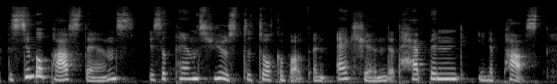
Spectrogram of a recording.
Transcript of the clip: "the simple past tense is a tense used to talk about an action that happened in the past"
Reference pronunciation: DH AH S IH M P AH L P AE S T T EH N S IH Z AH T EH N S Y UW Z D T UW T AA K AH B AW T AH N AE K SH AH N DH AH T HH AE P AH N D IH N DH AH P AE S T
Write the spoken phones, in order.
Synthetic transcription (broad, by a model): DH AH S IH M P AH L P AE S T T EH N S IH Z AH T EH N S Y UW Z T UW T AA K AH B AW T AH N AE K SH AH N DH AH T HH AE P AH N D IH N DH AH P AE S T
